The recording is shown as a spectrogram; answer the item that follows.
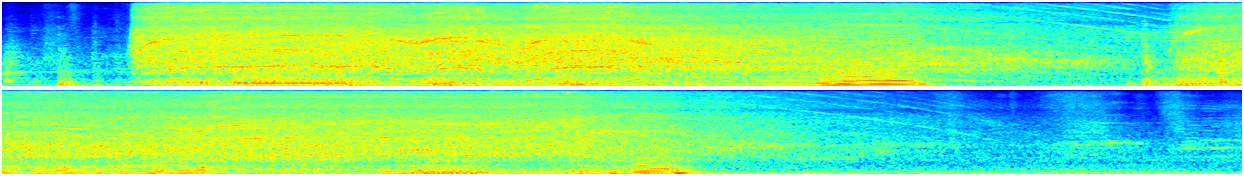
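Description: Electric power drill boring into a wooden wall panel in two long runs, the motor pitch wavering under load, as injection holes are drilled for termite treatment.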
